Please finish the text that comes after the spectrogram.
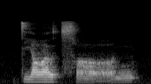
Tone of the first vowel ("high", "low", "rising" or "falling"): high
